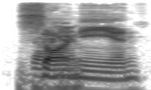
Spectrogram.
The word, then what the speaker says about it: Zarnian: But, you know, the idea that, you know, Superman being the last Kryptonian and Lobo being the last Zarnian, which I did confirm, that's how you pronounce it. Zarnian. – Yeah. – Yeah. For me, I was thinking about it sounds like Narnian.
